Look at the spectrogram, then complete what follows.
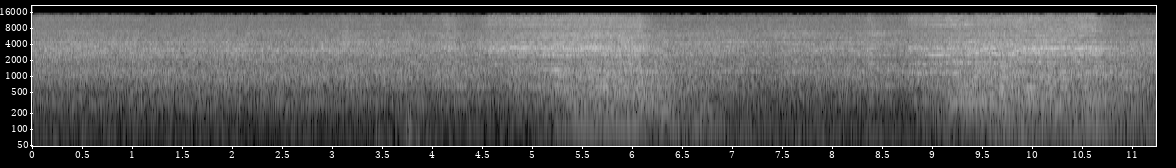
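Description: Angle grinder cutting a sheet-metal panel with an abrasive disc: a continuous hissing grind that grows louder twice, about four and a half seconds in and again near the end, as the disc bites into the metal.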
